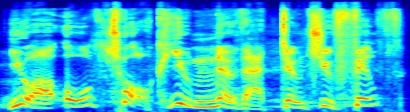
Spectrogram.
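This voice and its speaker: Vainglorious male game champion: scornful, grandiose, slow declamatory delivery with sweeping, animated intonation. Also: high voice, breathy edge, exaggerated voice. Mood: scornful, boastful. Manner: grandiose, declamatory, archaic heroic diction. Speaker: voice actor. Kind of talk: theatrical video game battle lines.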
